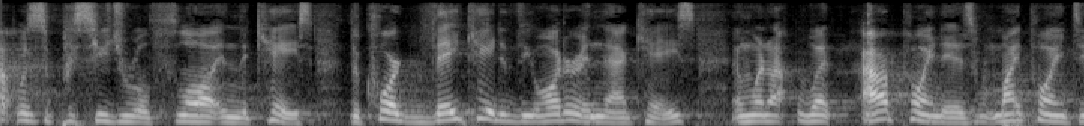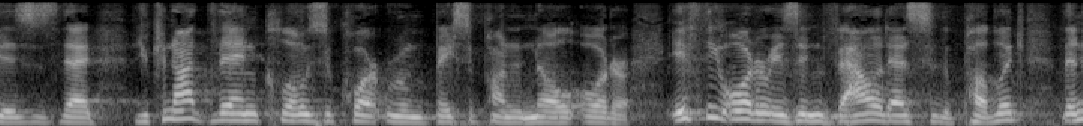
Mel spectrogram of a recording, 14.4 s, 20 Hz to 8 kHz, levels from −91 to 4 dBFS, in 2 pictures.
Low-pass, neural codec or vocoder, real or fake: 7.2 kHz; codec, 16 kHz in and 24 kHz out, 2.2 kbps, FireRedTTS-2 codec; fake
